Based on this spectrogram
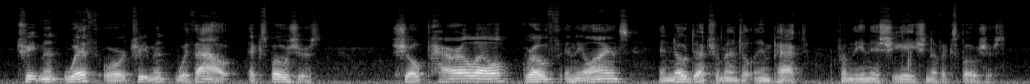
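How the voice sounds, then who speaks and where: Amid audible room echo, a man with a fairly low pitch speaks with lively intonation. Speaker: clinical psychologist. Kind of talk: lecture. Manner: fast.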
